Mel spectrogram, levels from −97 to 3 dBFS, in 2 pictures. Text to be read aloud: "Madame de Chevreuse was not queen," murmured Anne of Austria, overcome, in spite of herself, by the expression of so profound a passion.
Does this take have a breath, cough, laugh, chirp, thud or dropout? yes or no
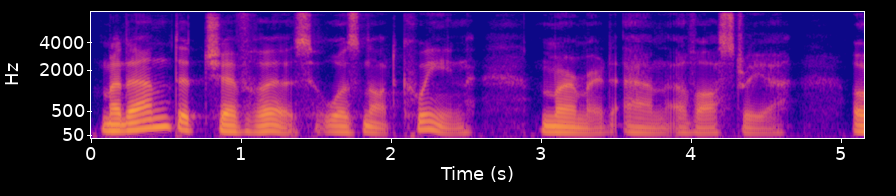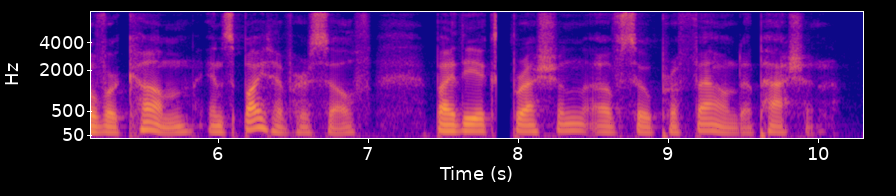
yes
